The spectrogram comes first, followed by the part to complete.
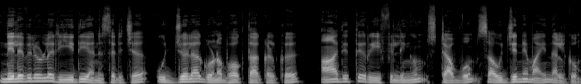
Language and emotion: Malayalam, neutral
